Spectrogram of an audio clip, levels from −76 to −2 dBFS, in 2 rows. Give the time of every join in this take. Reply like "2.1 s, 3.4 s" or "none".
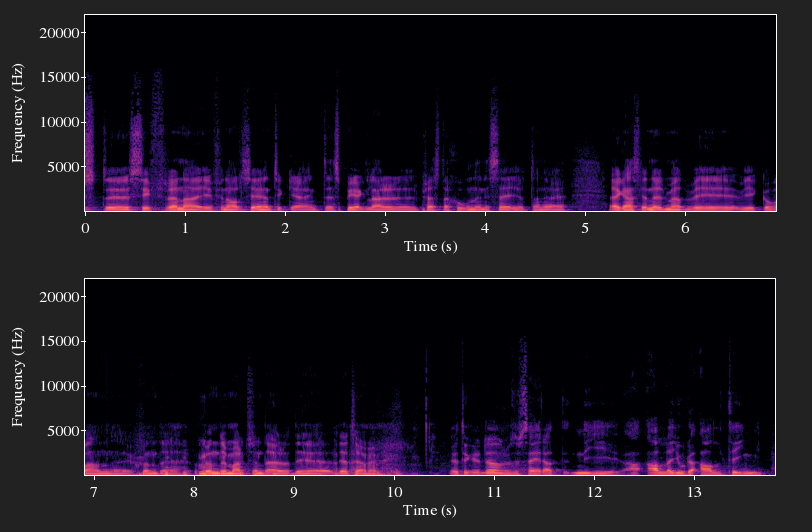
none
